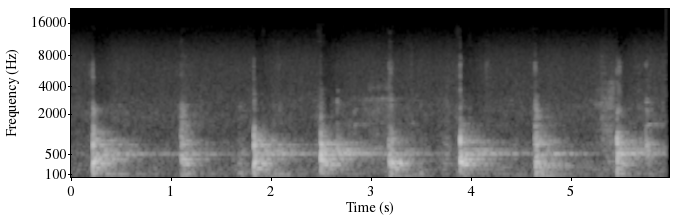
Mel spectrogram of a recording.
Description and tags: Footsteps...
NOTE:
These are no field recordings but HANDMADE walking sounds in different speeds and manners intended for game creation. Most of them you can loop. They are recorded as dry as possible so you should add the ambience you like.
HOW TO MAKE THESE:
1. First empty two bottles of the famous spanish brandy Lepanto.
2. Keep the korks - they have a very special sound different from the korks of wine bottles.
3. Then, if you're still able to hit (maybe you shouldn't drink the brandy alone and at once), fill things in a flat bowl or a plate - f. e. pepper grains or salt.
4. Step the korks in the bowl and record it. You may also - as I did - step the korks on other things like a ventilator.
5. Compress the sounds hard but limit them to -4 db (as they sound not naturally if they are to loud).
